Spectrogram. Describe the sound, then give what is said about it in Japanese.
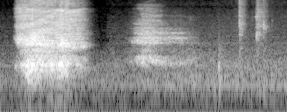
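A deep breath taken after talk of dizziness and lack of oxygen: a loud, noisy rush of air, then a softer second breath, followed by a few faint clicks. “はい、深呼吸です。”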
